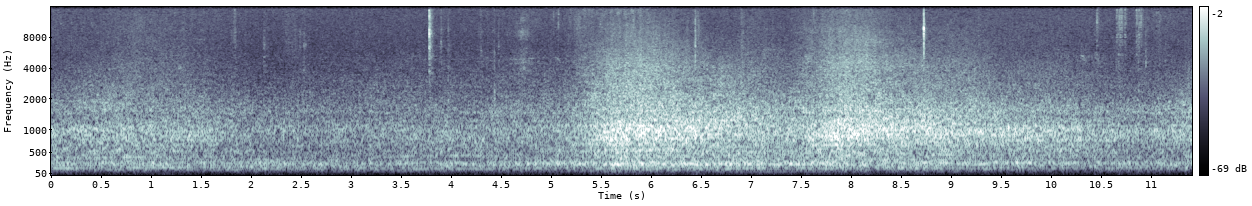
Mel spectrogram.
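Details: 2000 Jeep Wrangler 4.0L: breathy rushing whistle from intake area swells twice then fades, intermittent; smoke test found leak at throttle arm bushing, owner believes air is sucked past the bushing but cannot pinpoint it.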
